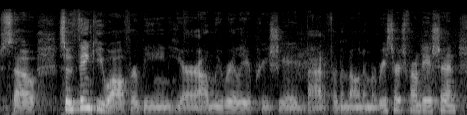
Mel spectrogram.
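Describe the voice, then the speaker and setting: In audible room echo, a woman with a very deep, low pitch speaks with ordinary pitch variation. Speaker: foundation representative and melanoma survivor. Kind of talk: conference remarks. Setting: conference hall with audience and microphone. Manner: loud.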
